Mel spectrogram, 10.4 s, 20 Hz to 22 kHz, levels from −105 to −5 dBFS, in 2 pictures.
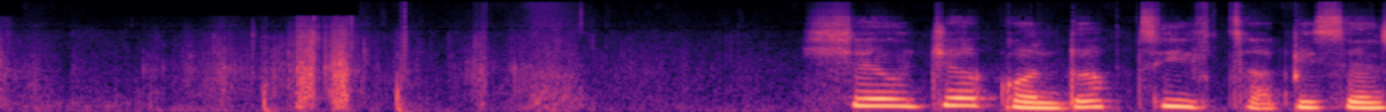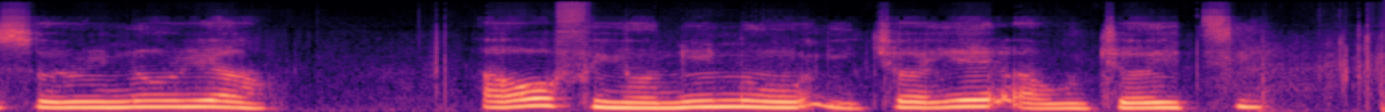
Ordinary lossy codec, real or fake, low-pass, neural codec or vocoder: Opus, 16 kbps; fake; 19.8 kHz; codec, 44.1 kHz, 7.8 kbps, Pupu-Codec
